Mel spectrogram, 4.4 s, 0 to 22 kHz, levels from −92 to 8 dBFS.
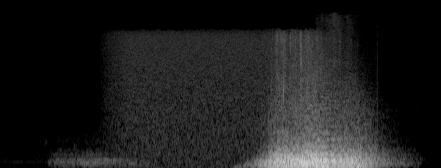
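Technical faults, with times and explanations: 0.96–3.47 s: digital radio blending to analogue; a 343 ms cross-fade to the FM feed adds faint hiss at unchanged level, then blends back.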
